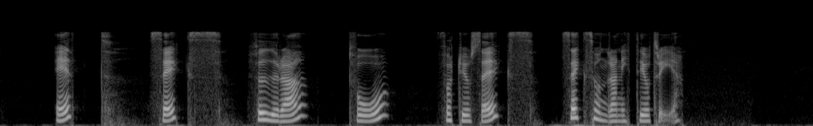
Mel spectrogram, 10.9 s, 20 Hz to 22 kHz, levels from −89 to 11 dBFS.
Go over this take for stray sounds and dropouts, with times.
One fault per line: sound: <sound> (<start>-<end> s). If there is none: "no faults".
no faults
